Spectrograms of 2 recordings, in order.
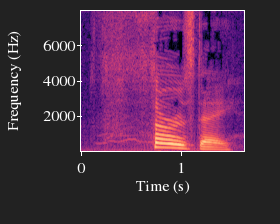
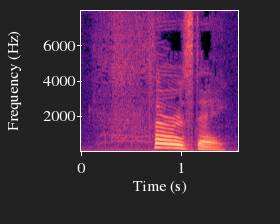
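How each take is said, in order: No difference in how they are said.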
